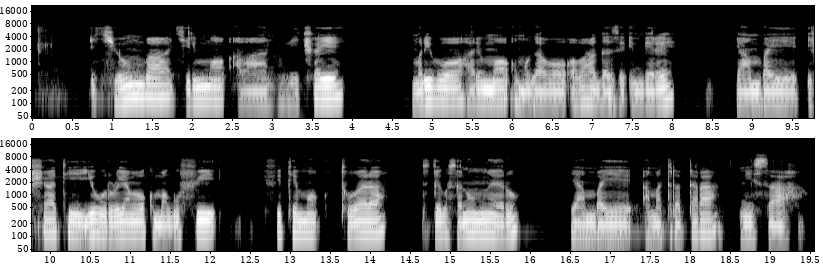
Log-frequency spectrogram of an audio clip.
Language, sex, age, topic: Kinyarwanda, female, 25-35, government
